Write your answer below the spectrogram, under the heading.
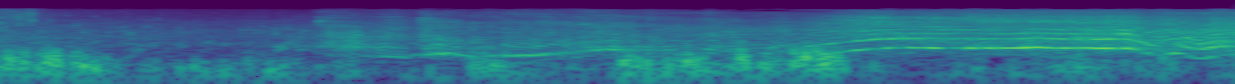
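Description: Brushless electric motor of an RC racing catamaran whining at speed. The pitch wavers, then climbs sharply about three seconds in and holds a steady high whine before falling away near the end. Wind and water noise run underneath.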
